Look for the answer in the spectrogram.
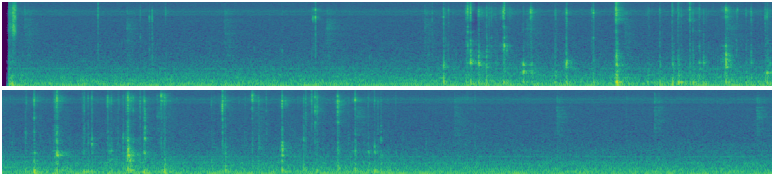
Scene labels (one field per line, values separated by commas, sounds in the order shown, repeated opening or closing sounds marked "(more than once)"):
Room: kitchen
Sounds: keyboard typing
